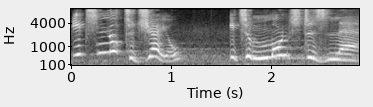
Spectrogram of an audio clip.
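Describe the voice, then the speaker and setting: A put-on character voice at an extremely high pitch speaks fairly slowly over clear background noise. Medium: video game. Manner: friendly, chirpy.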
